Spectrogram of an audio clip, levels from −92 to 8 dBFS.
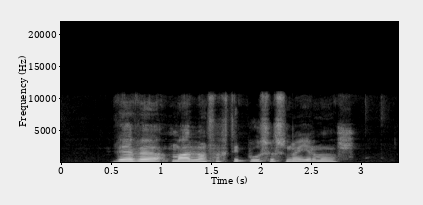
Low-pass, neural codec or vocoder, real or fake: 10.8 kHz; codec, 44.1 kHz, 7.8 kbps, Pupu-Codec; fake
